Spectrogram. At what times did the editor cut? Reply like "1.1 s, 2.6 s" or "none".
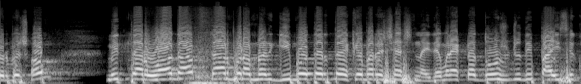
2.0 s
